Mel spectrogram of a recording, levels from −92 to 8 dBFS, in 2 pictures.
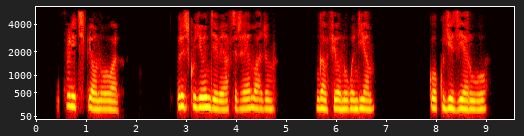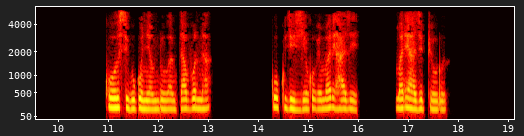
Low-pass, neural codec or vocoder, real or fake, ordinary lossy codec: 5.4 kHz; codec, 16 kHz, 0.8 kbps, ZipCodec; fake; MP3, 24 kbps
